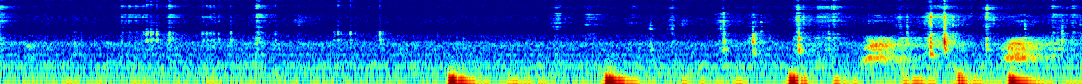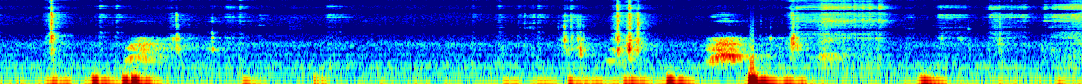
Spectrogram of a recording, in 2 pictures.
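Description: Irregular keystrokes on a computer keyboard: about a dozen separate key clicks, each with a dull thud, as screen key shortcuts are typed.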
